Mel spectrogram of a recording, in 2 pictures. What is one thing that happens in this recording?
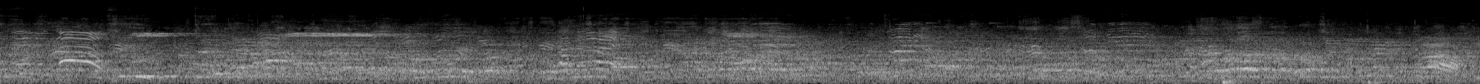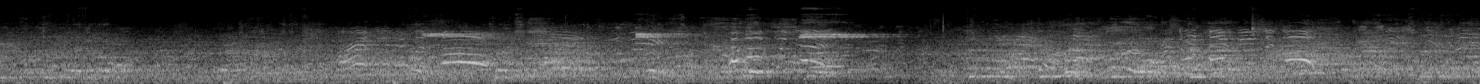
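Spectators shout encouragement loudly.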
